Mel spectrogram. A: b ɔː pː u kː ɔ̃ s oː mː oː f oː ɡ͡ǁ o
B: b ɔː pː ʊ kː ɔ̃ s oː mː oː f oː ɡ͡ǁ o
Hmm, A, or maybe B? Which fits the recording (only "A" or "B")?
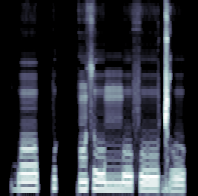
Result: B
